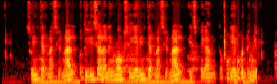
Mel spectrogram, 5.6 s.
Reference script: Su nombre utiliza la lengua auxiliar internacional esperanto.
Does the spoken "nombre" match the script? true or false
false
